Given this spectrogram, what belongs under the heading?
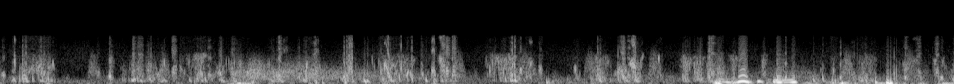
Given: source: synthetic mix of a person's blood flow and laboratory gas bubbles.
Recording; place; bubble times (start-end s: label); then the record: Doppler ultrasound of blood flow; subclavian vein
0.00-0.06 s: bubbles
0.11-0.57 s: bubbles
0.96-1.01 s: bubbles
1.06-1.16 s: bubbles
1.20-1.69 s: bubbles
1.71-2.52 s: bubbles
2.67-2.89 s: bubbles
2.97-3.22 s: bubbles
3.39-3.58 s: bubbles
3.61-4.17 s: bubbles
4.21-4.67 s: bubbles
4.85-5.43 s: bubbles
5.66-5.81 s: bubbles
5.87-6.46 s: bubbles
6.55-6.63 s: bubbles
6.78-7.39 s: bubbles
7.61-7.68 s: bubbles
7.74-7.90 s: bubbles
8.11-8.26 s: bubbles
8.29-8.77 s: bubbles
8.92-9.24 s: bubbles
9.33-9.47 s: bubbles
9.50-9.55 s: bubbles
From the record:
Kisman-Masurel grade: 342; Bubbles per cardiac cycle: rolling drumbeat, 9 or more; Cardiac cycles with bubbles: 100%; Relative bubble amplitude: moderate (0.250 to 0.450); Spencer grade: 3 (all of the cardiac periods contain showers or single bubble signals, but not dominating or overriding the cardiac motion signals); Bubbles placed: anywhere in the cardiac cycle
